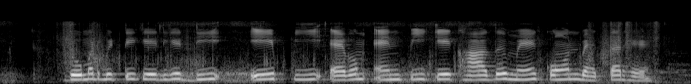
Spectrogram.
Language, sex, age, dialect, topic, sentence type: Hindi, female, 18-24, Kanauji Braj Bhasha, agriculture, question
